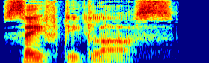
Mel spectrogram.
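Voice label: "safety glass", English, British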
